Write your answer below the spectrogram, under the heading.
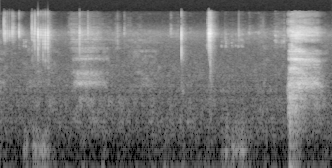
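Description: Shrink-wrapped plastic DVD case being handled and picked at with a finger: scattered sharp clicks and short plastic crinkles, with one louder rustle lasting about half a second near the end.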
